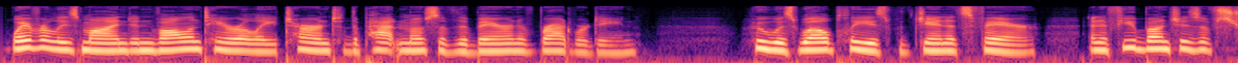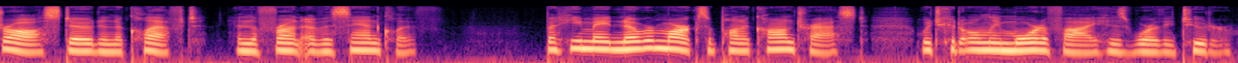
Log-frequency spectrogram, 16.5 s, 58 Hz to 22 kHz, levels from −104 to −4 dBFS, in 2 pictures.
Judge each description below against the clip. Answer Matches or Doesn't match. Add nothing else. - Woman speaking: Matches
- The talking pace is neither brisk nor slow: Matches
